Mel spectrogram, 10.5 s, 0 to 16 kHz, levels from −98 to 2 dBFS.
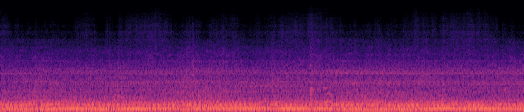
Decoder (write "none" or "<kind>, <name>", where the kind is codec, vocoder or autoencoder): autoencoder, DAC-VAE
